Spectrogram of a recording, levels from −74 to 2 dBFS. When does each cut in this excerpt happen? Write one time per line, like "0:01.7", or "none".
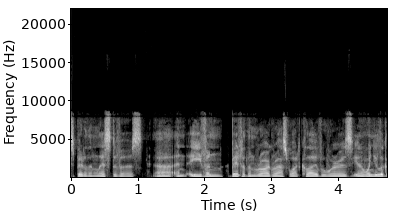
none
